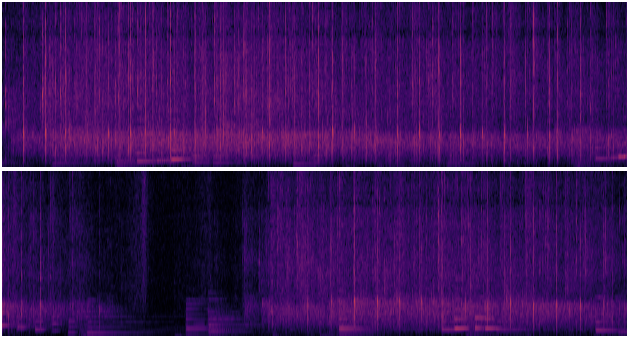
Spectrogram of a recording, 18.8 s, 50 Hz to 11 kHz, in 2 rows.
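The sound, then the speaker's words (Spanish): An audience claps steadily, a dense, sustained wash of applause with music playing underneath, welcoming Las Libélulas Flower Shop onto the stage at a 2021 contest awards event; the clapping dips briefly partway through, then swells back up and continues to the end. “Y como no, también para recibir en este escenario, que continúe el aplauso para, en este caso, las libélulas Flower Shop.”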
